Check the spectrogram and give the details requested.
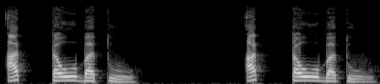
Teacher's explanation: ال کے لام کو پڑھنے کے بجائے حروف شمسی کو 2 بار پڑھا جائے گا، جیسے التوبۃ میں ال کے بعد تا حرف شمسی ہے، اسی لیے یہاں ال کے لام کو نہیں پڑھا جائے گا بلکہ اس کے بدلے تا کو ڈبل پڑھا جائے گا۔ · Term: ادغام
